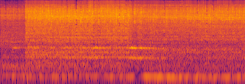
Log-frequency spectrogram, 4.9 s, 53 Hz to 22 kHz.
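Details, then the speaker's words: MK2 Volkswagen Scirocco that failed its MOT on emissions and runs on 3 cylinders: uneven, juddery idle that sags as if about to stall. Vacuum leak, suspected cracked carburettor flange. "We definitely have an air leak. You see the way the engine stalls off then? Shush. I wonder if we're looking at possibly a cracked carburetor flange."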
